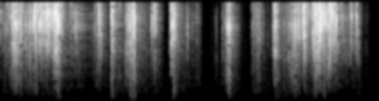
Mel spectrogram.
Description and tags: candy wrapper crinkle short A
a brief crinkling of a plastic candy wrapper with fingers.
candy, crinkle, wrapper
